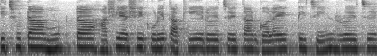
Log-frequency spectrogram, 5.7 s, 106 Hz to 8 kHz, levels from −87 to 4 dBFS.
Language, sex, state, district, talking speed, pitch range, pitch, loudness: Bengali, female, Jharkhand, Jamtara, 125 wpm, 185-200 Hz, 190 Hz, -15 LUFS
